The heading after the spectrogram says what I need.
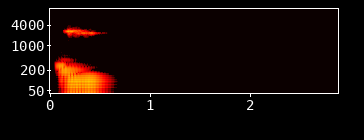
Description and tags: Soft indicator of error.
